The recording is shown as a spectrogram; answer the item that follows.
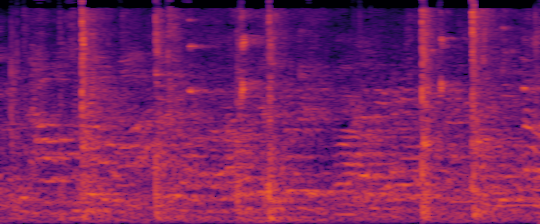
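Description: Badminton doubles rally in a large hall: sharp racket strikes on the shuttlecock, about five at uneven intervals, over the sound of voices talking in the background.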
